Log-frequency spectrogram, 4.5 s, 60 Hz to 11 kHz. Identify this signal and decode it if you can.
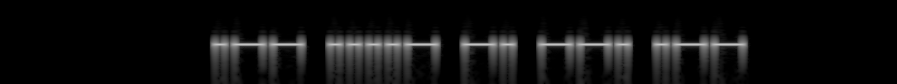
Morse code, heard as a keyed tone, about 25 wpm, 700 Hz. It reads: W4NGW
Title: USA Call Signs - 5 Characters - 3x Character Spacing - 25wpm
